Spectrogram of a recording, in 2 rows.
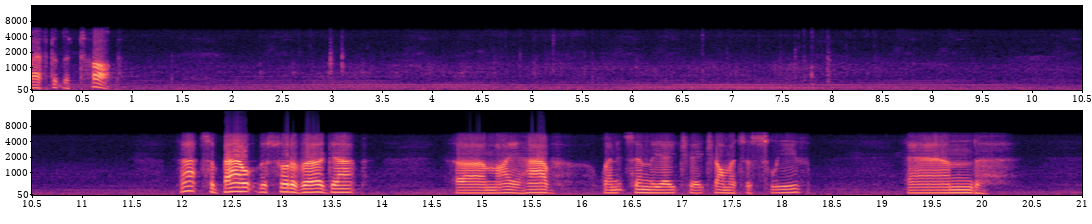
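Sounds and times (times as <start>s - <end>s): low mechanical hum: 0.0s - 21.0s.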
